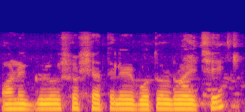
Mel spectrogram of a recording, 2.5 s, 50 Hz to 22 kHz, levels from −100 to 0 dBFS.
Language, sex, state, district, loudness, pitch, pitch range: Bengali, male, West Bengal, Alipurduar, -15 LUFS, 140 Hz, 135-145 Hz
